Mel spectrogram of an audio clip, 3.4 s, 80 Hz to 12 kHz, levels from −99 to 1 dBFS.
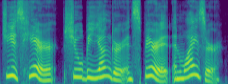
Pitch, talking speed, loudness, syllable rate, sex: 265 Hz, 210 wpm, -15 LUFS, 5.1 syllables/s, female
